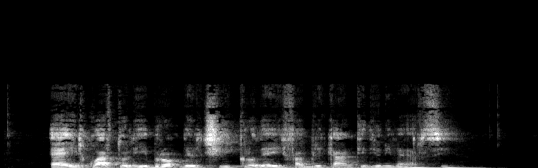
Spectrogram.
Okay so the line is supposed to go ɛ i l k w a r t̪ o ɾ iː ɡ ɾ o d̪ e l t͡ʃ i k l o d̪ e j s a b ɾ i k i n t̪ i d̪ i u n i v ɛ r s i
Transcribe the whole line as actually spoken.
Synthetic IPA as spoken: ɛ i l k w a r t̪ o l iː b ɾ o d̪ e l t͡ʃ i k l o d̪ e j f a b ɾ i k a n t̪ i d̪ i u n i v ɛ r s i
